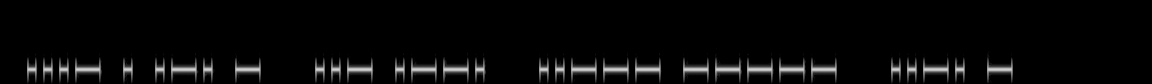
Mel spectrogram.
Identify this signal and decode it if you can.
Morse code, heard as a keyed tone, about 15 wpm, 700 Hz. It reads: VERT UP 20 FT
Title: Practice QSO - Exchange 2 - Info - 15wpm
